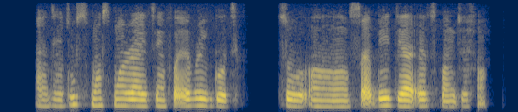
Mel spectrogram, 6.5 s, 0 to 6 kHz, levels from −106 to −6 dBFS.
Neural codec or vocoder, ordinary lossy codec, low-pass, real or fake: none; none; 5.4 kHz; real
